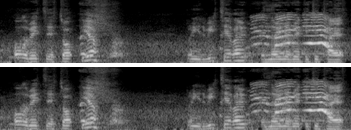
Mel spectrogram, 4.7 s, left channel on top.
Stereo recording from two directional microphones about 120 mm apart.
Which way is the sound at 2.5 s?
40° left (ahead or behind).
